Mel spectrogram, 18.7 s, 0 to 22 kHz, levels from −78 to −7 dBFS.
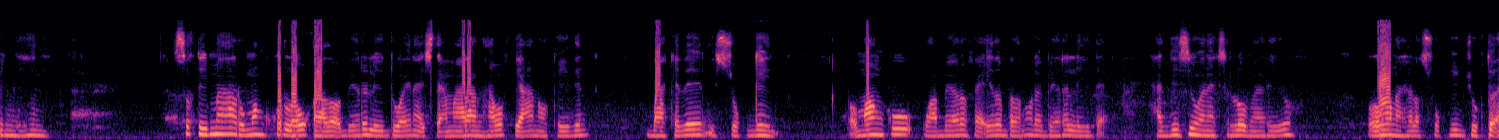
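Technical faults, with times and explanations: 3.47–4.01 s, 5.38 s, 5.77–5.87 s, 8.19–8.24 s, 10.82–10.85 s and 17.22–17.37 s, integer overflow: loud peaks pushed the level about 0 to 4 dB past the integer limit, and instead of clamping, the samples wrapped to the opposite sign, so you get harsh cracks far nastier than ordinary clipping.
9.45 s, lost packet rebuilt from error correction: one 20 ms packet went missing, but the next one carried a low-bitrate backup copy that Opus decoded in its place. There's no gap, just a brief rougher, noisier patch over the Opus call path's normal coding noise.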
